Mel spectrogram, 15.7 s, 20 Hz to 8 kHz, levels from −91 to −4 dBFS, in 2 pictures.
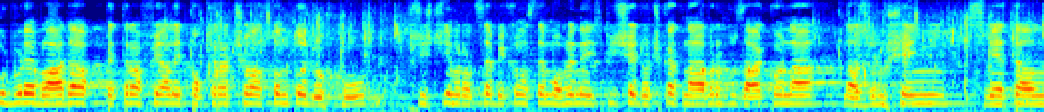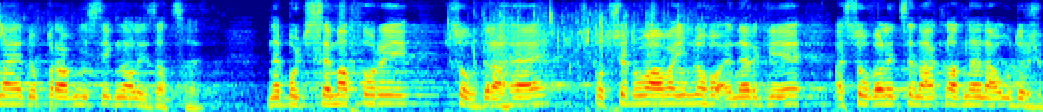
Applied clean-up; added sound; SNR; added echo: none; Splash, splatter; 19 dB; reverberation time 1.3 s.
